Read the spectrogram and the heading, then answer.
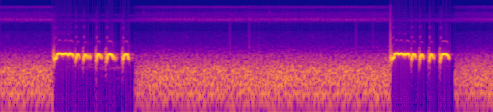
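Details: Challenging lure call of a zebra dove, 'ngerot ngayer' type, meant to draw any dove down to fight: two phrases of about six rolling, rapid coo notes separated by a few seconds of hiss.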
